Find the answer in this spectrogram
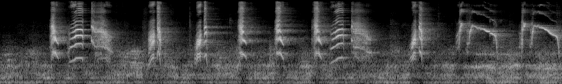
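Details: Long-tailed shrike singing as a lure for other shrikes, delivering a series of sharp, buzzy, stacked high notes roughly every half second, ending with two long downward-sweeping squeals.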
